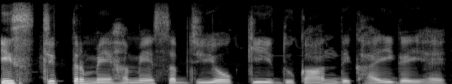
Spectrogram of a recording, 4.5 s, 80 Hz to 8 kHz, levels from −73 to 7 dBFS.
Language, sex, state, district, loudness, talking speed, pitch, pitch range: Hindi, male, Uttar Pradesh, Lucknow, -19 LUFS, 135 wpm, 140 Hz, 125-160 Hz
